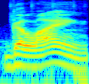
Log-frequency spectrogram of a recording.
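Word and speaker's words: Ghislaine: to put a some galain that's how you pronounce the name I ain't going to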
